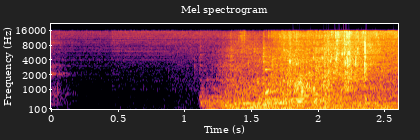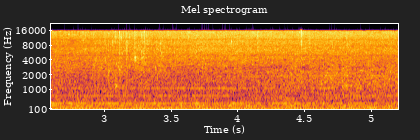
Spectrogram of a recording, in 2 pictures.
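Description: Jetted bathtub's jets switching on about a second in: the pump starts with a steady low hum and the jets churn and froth the bathwater with a steady rushing sound.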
